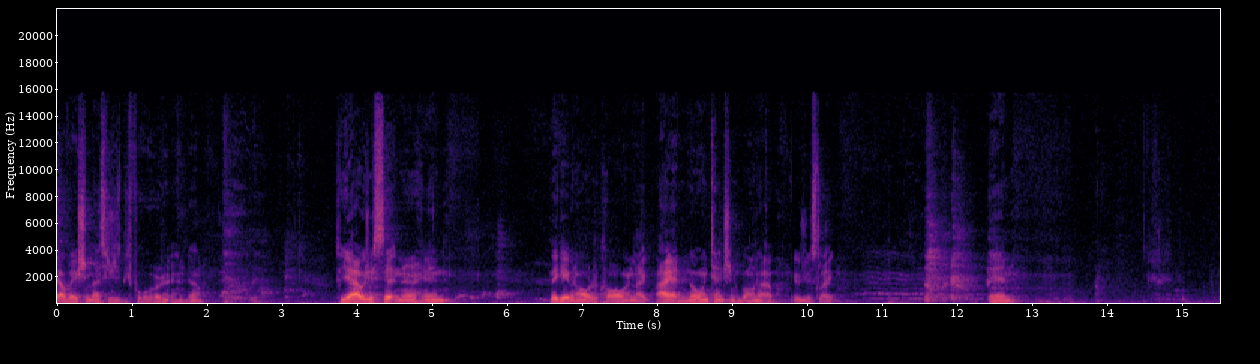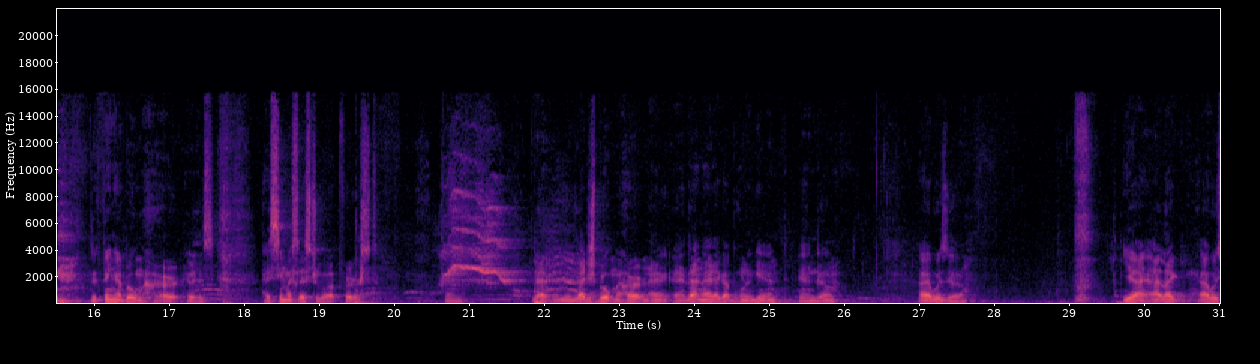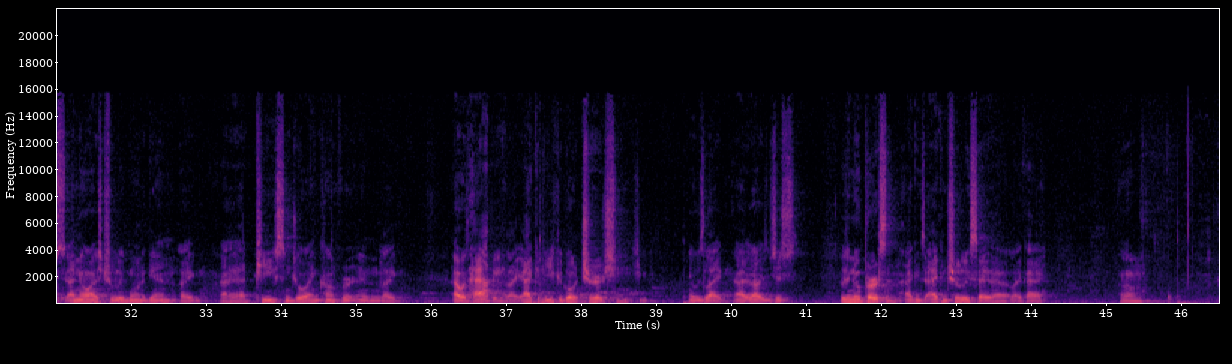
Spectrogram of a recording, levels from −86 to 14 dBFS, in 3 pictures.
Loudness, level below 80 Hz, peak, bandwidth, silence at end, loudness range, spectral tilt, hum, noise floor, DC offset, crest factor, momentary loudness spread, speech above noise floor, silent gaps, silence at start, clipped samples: -29 LUFS; -50 dBFS; -8 dBFS; 16 kHz; 0.15 s; 10 LU; -5 dB/octave; none; -58 dBFS; under 0.1%; 22 dB; 19 LU; 31 dB; none; 0 s; under 0.1%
